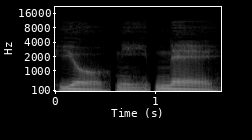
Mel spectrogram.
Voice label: "yonine", concat syllables; Affixing experiment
